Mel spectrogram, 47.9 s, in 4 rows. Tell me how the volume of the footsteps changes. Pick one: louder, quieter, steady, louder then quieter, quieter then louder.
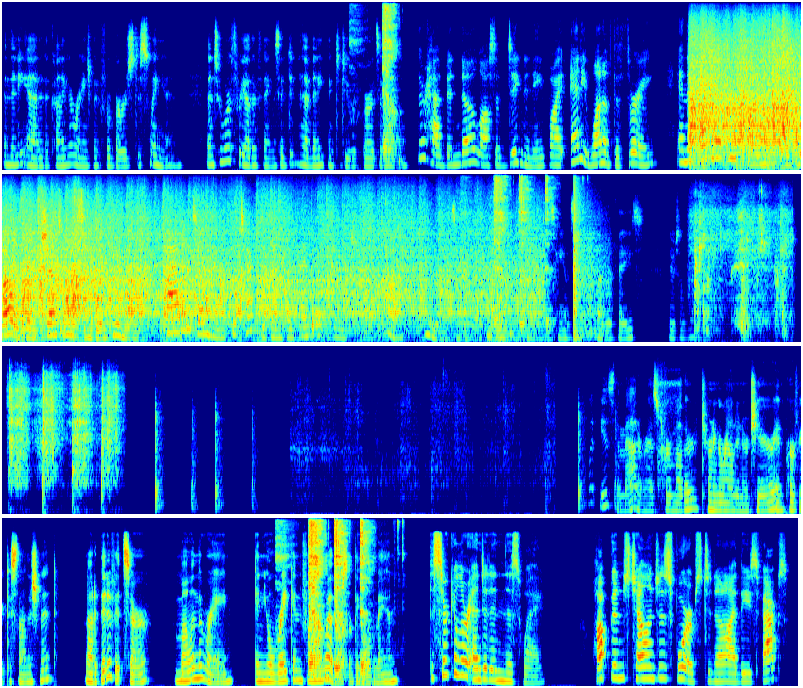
quieter then louder.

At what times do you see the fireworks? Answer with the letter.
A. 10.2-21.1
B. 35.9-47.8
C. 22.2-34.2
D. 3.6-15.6
A.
